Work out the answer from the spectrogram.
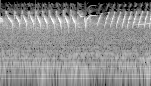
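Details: Canary singing a cengkok master phrase to teach young birds: a fast, even series of high falling notes, a long rising whistle in the middle, then more repeated notes at a slightly quicker pace.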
